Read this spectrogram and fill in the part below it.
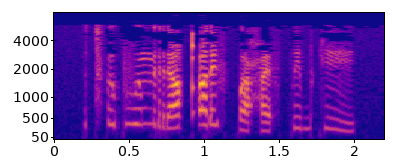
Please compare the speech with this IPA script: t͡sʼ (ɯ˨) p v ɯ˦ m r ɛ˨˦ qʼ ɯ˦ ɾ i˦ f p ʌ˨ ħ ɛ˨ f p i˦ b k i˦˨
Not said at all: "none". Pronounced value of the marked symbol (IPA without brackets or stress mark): ɯ˦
